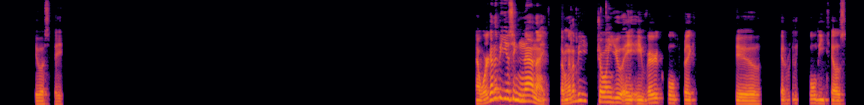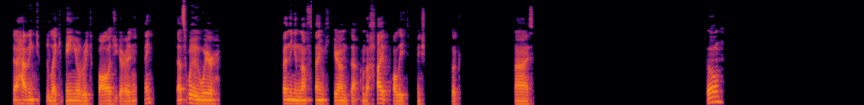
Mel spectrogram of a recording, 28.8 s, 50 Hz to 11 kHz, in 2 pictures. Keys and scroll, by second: 9.0-10.1 typing.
